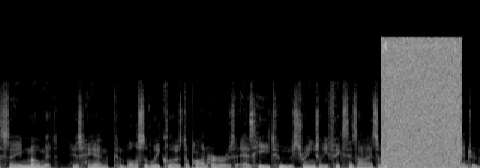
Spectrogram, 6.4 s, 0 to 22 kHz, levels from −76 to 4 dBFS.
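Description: From 5.09 s to 6.15 s the speech dissolves into loud, harsh noise, with the original only faintly audible underneath, slowed to 0.667 times speed and lowered in pitch to match. This is a wrong sample width fault, consistent with packed 24-bit data being read as 16-bit, so many values are built from mismatched bytes. On a waveform the section becomes dense and noise-like. A spectrogram shows broadband noise covering every band, with faint, compressed speech harmonics beneath.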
